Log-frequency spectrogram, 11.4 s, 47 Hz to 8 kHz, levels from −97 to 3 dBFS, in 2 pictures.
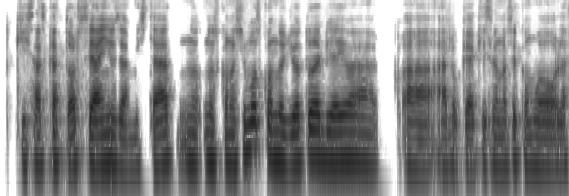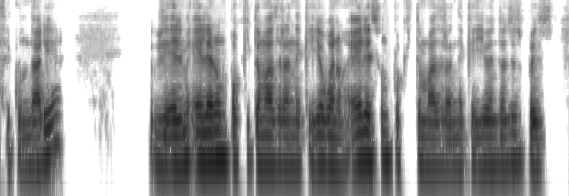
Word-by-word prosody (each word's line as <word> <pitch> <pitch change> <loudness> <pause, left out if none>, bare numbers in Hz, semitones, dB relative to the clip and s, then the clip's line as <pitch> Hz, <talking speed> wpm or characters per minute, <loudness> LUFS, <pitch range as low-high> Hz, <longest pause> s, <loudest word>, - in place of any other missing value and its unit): quizás 120 +1 -4
14 120 0 +1
años 120 +1 +4
de 110 - +1
amistad. 110 +3 -1
No 125 -2 -3
nos 130 0 -1
conocimos 140 +8 +1
cuando 130 -4 +2
yo 125 +2 +2
todavía 130 -1 +4
iba 130 -2 +1 0.2
a 110 -2 -1 0.2
a - - -2
lo - - -6
que 105 - -2
aquí 105 +1 -4
se 110 - -12
conoce 115 -1 -3
como 110 0 -1
la 105 - -3
secundaria. 115 - -2 0.9
Y - - -9
pues 120 -1 -1
él 115 +3 +3
él 130 0 +5
era 130 - +8
un 135 0 +4
poquito 130 +2 -4
más 115 0 +2
grande 115 -1 -2
que 115 - -7
yo, 120 - +2
bueno, 115 -2 +1
él 125 +3 +4
es 130 0 +2
un 130 - 0
poquito 125 -2 -9
más 110 0 -2
grande 110 0 -4
que 110 0 -6
yo, 115 - 0
entonces, 115 +2 -3
pues, 110 0 -2
120 Hz, 230 wpm, -22 LUFS, 110-130 Hz, 0.9 s, era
